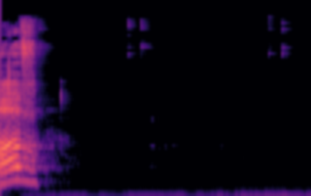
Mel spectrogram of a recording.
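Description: A man's spoken word trails off, then quiet room tone with a faint low hum and a few faint computer mouse clicks.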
